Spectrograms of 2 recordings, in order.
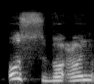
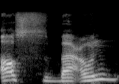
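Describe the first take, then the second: First: The vowel after the b is u. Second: The vowel after the b is a. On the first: "with dhamma, two dhammas" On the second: "with a fatha on the hamza here and the fatha on the ba"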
